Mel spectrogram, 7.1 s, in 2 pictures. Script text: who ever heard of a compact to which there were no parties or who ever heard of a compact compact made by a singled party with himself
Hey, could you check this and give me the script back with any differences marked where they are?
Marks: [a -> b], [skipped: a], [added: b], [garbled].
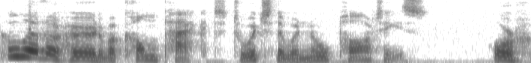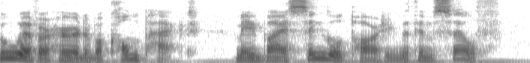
who ever heard of a compact to which there were no parties or who ever heard of a compact [skipped: compact] made by a [singled -> single] party with himself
